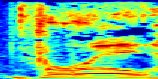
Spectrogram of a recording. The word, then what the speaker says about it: Verot: It's called Bishop Verot High School, spelled like Ross Perot, Bishop Verot High School in Fort Myers, Florida.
